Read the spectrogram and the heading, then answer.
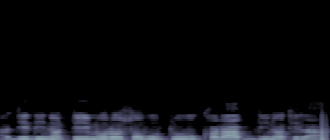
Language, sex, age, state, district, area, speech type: Odia, male, 45-60, Odisha, Bargarh, urban, read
